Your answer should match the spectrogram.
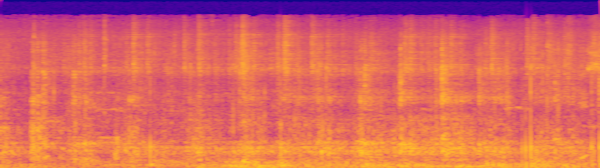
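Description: Shopping cart rolling over a hard store floor: a continuous low rumble with many small clicks and rattles from its wheels and wire basket.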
